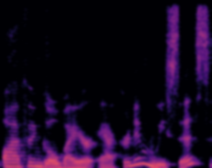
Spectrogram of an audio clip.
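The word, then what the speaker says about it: WiCyS: go by our acronym whisis it's spelled w-i-c-y-s and we pronounce that whisis like we sisters because that's exactly what we are we are a global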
